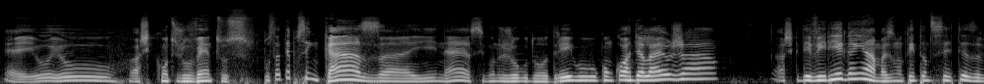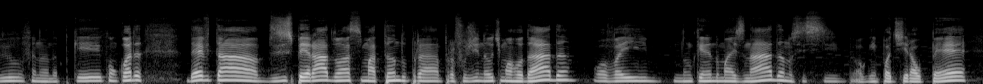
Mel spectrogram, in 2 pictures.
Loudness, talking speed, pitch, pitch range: -21 LUFS, 195 wpm, 165 Hz, 150-190 Hz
